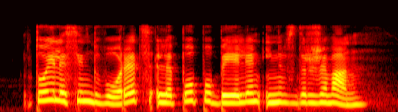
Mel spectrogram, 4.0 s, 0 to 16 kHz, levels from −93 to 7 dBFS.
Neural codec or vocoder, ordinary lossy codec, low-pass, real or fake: none; AAC, 96 kbps; 7.2 kHz; real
